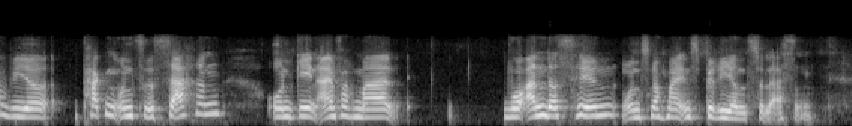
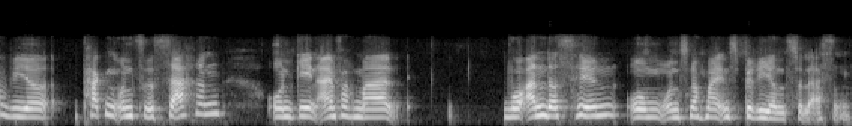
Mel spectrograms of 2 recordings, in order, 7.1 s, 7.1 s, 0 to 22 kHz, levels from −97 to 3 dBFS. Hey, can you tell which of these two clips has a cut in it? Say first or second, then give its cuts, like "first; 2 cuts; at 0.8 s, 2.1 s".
first; 1 cut; at 5.2 s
